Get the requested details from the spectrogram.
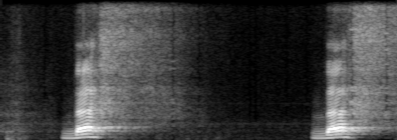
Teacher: Pita suara tidak rapat, terbuka. Kedua, ya, tidak bergetar. Ketiga, banyak udara yang keluar. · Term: huruf fa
